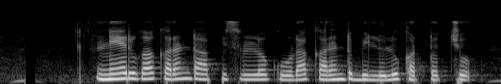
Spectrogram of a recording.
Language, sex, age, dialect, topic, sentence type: Telugu, female, 25-30, Southern, banking, statement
